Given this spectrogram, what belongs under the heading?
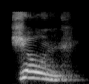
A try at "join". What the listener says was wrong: Ói này. Có âm nơ cuối nhá. Âm ói.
